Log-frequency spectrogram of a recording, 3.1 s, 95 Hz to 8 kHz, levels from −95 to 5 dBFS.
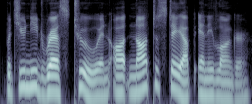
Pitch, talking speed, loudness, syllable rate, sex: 150 Hz, 250 wpm, -20 LUFS, 5.1 syllables/s, female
